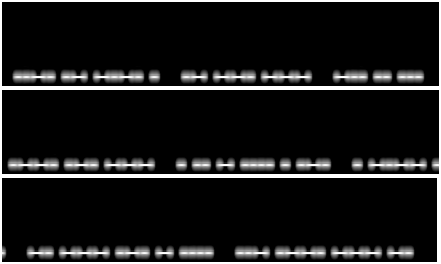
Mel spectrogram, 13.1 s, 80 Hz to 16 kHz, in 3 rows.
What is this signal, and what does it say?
Morse code, heard as a keyed tone, about 30 wpm, 500 Hz. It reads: FACE AGO DIS PRO EITHER EYE NORTH UPON
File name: 632 Words 30WPM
